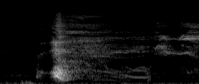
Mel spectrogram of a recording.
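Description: coughing and wheezing

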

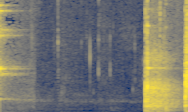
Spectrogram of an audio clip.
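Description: glasses clinking

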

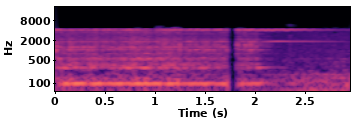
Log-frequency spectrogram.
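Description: doorbell ringing

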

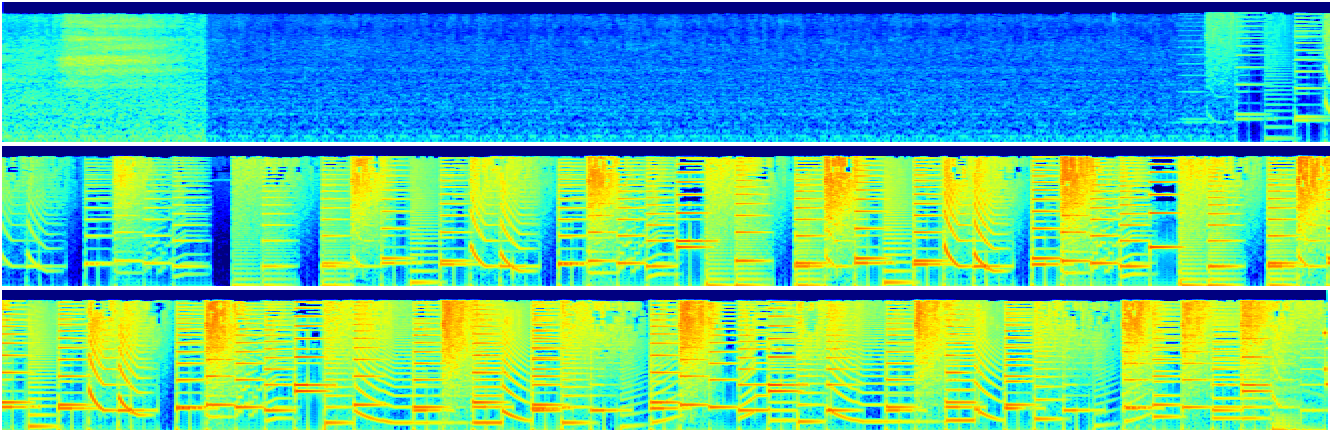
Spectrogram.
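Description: air conditioner running

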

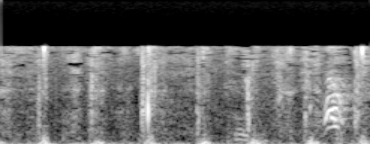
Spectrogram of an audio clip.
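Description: dogs barking

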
